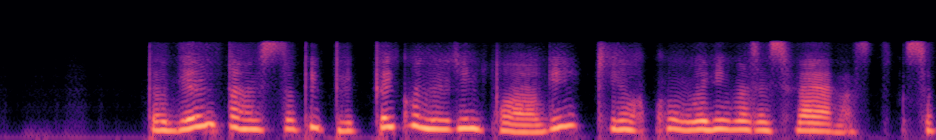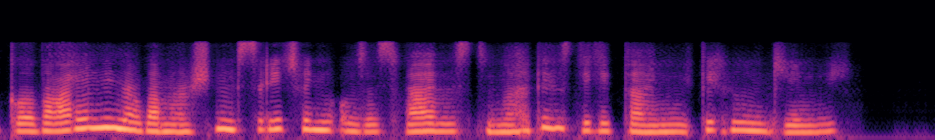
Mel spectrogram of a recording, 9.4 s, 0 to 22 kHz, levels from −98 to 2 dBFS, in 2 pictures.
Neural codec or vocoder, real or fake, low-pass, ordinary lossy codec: codec, 16 kHz, 0.5 kbps, FreqCodec, smaller model; fake; 7.2 kHz; none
